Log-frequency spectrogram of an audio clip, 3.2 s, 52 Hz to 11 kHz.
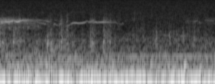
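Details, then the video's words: Freshly fledged Little owl young, two fluffy birds begging as food arrives in the evening, Kalmthout, 11 June 2022; a short hoarse hiss followed by thin wavering whistle-like notes and faint clicks, low rumble beneath. "Steenuil jongen krijgen avondeten"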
